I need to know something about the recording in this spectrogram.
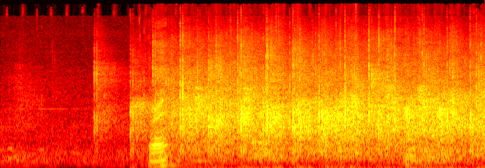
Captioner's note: audience applauds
